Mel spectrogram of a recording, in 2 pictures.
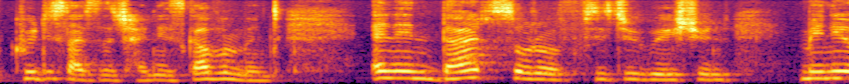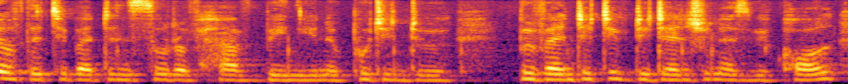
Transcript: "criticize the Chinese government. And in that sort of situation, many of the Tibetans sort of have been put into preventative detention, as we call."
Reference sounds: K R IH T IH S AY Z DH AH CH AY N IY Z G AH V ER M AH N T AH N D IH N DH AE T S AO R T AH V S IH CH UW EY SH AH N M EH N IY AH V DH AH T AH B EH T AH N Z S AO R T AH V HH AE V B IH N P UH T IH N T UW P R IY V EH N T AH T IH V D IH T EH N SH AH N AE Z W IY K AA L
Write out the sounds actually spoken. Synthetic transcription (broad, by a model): K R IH T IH S AY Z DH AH CH AY N IY Z G AH V ER M AH N T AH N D IH N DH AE T S AO R T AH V S IH CH UW EY SH AH N M EH N IY AH V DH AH T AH B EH T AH N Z S AO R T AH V HH AE V B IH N P UH T IH N T UW P R IY V EH N T AH T IH V D IH T EH N SH AH N AE Z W IY K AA L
